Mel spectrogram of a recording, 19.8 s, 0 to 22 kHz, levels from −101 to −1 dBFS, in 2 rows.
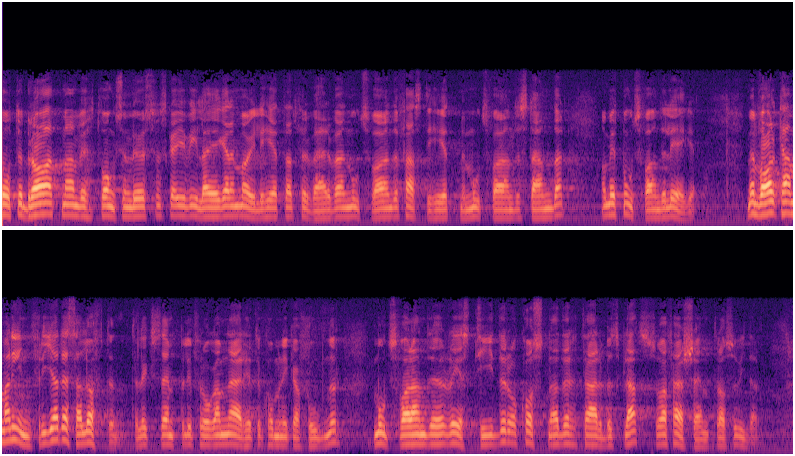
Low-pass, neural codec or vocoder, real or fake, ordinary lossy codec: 7.2 kHz; none; real; none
